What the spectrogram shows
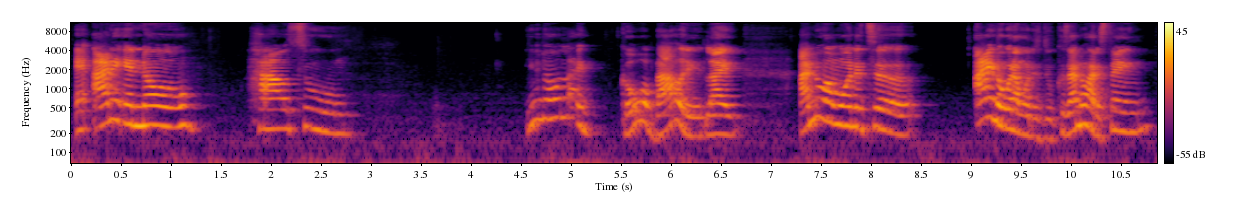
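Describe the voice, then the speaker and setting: Bright young woman. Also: on the high side, measured pace, long pauses. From New Orleans. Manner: candid, animated storytelling. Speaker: guest, aspiring singer. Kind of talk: casual interview chat. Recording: echoey room.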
